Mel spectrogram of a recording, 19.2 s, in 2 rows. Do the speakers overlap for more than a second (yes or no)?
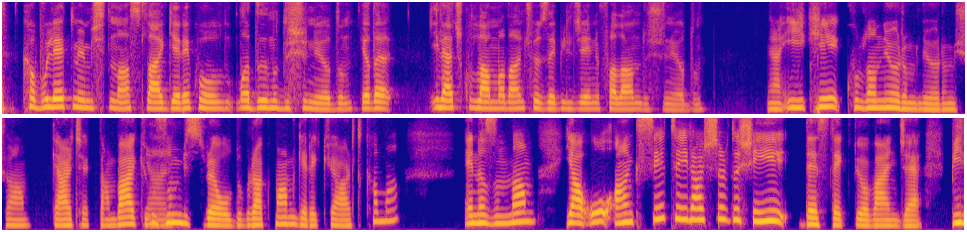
no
